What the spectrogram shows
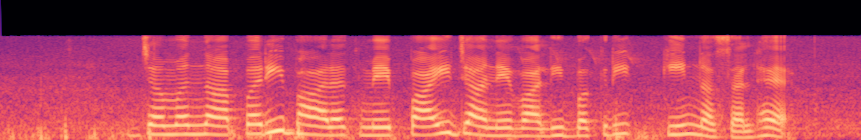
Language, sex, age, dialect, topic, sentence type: Hindi, female, 31-35, Hindustani Malvi Khadi Boli, agriculture, statement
